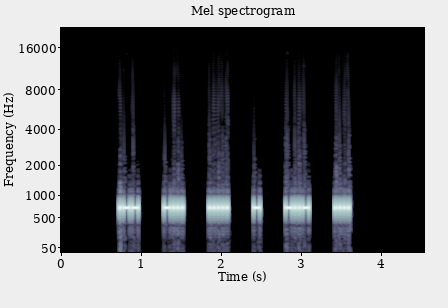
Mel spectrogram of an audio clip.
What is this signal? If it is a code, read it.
Morse code, heard as a keyed tone, about 46 wpm, spaced as for 21 wpm, 700 Hz. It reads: WB5TXH
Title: USA Call Signs - 6 Characters - 4x Character Spacing - 45wpm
